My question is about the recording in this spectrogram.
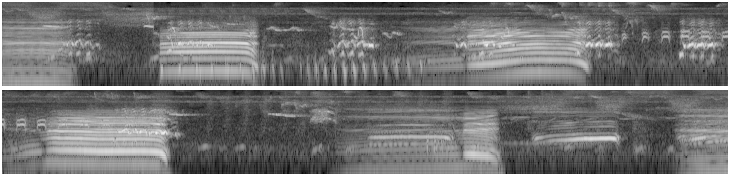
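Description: Cattle mooing: a run of about six long moos, one after another, each rising and falling in pitch.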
